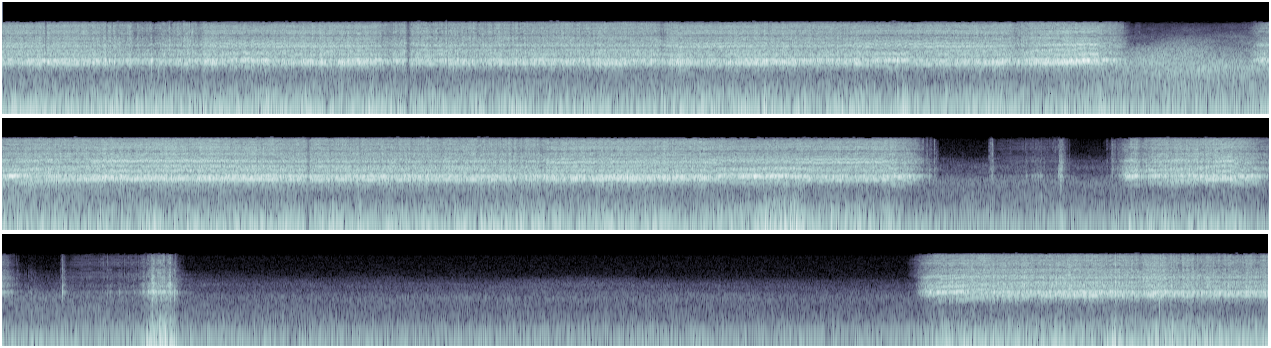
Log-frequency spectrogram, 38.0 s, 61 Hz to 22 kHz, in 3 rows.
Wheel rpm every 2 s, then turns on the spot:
110, 120, 120, 110, 110, 90, 50, 110, 120, 120, 110, 20, 60, 10, 0, 0, 0, 40, 110.
none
